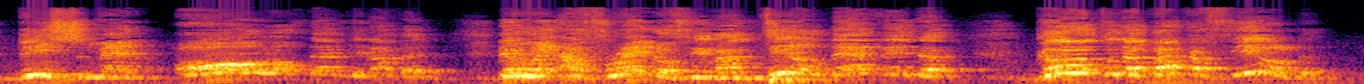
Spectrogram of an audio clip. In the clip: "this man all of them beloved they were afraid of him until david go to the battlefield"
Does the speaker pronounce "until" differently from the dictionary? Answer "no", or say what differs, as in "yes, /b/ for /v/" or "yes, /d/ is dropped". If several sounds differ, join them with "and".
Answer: no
